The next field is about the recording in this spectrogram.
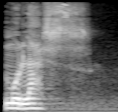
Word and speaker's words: mulás: Mm, por favor, poned especial cuidado en pronunciarla como palabra aguda que es, acentuada en la última sílaba. Los mulás.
